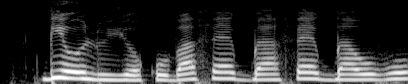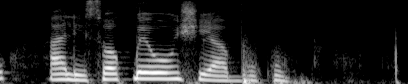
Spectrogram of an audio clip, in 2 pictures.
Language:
Yoruba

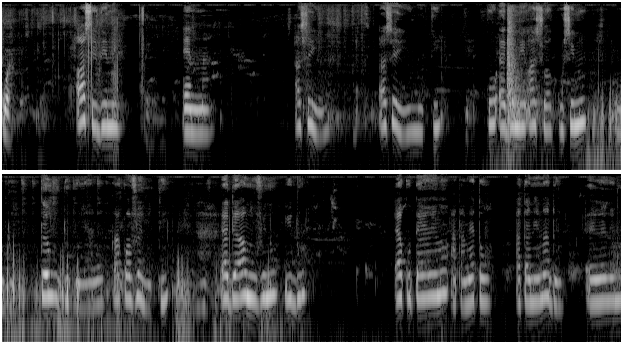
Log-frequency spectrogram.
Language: Ikposo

